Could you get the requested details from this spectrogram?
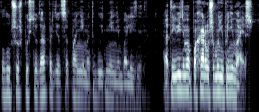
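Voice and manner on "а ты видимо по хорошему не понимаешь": loud, raised, caustic tone; biting sarcasm. A narrator's reading. Old man turns on her, caustic. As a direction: needle her with contempt. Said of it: "начинает он язвительным тоном".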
